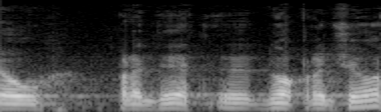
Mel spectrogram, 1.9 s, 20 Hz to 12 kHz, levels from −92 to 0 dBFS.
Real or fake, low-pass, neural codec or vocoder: real; 10.8 kHz; none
